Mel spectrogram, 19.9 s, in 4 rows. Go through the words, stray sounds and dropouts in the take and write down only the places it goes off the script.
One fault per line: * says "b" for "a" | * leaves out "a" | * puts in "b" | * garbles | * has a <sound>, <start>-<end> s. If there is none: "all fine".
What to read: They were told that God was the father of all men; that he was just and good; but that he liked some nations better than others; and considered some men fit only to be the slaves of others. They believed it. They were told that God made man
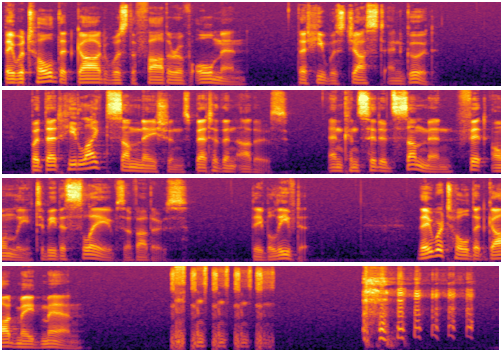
* has a laugh, 16.7-17.7 s
* has a laugh, 18.6-19.7 s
